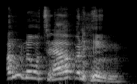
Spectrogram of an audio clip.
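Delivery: high, loud frightened babble; rattled, overwhelmed. Real, not acted. Player who doesn't know what's happening, rattled. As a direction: blurt it out high, in a fluster. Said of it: "I can't even talk".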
